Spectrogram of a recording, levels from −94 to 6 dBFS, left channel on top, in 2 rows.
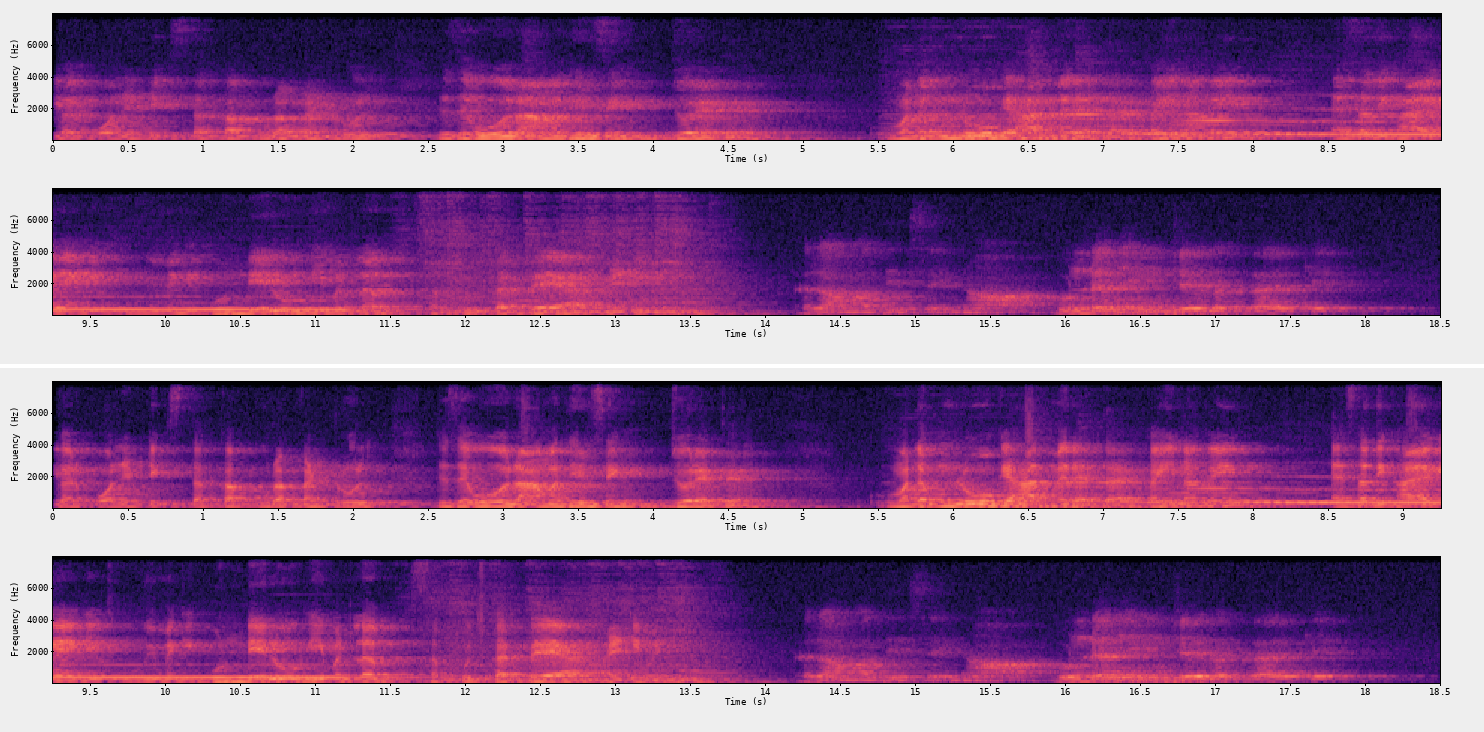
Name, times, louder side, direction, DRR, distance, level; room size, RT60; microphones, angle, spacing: voice 1, 0.0-4.7 5.5-8.0 8.5-11.5 11.8-13.6, right 2 dB, 60° right, 2 dB, 0.5 m, -25 dB
sound 1, 5.5-13.8, right 1 dB, 50° left, 0.7 m, -29 dB
voice 2, 14.2-17.8, right 1 dB, 10° left, -4 dB, 0.7 m, -30 dB
6.3 x 3.0 x 2.6 m, 1.4 s
head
